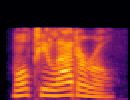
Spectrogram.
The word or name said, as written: multilateral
